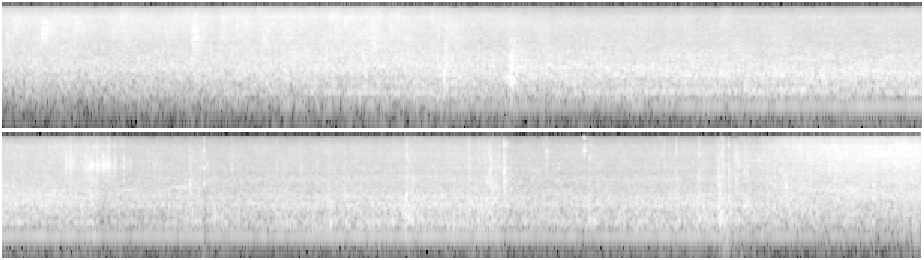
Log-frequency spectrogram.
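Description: Heavy rain pouring down in a thunderstorm, a steady rushing hiss with scattered sharp drip taps, growing louder near the end.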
